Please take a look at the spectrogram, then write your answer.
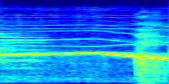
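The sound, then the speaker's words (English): A voice imitates a police car siren with one loud, steady wail that rises slightly, holds, then slides downward, alone with no talking. “It could be a police car, too.”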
